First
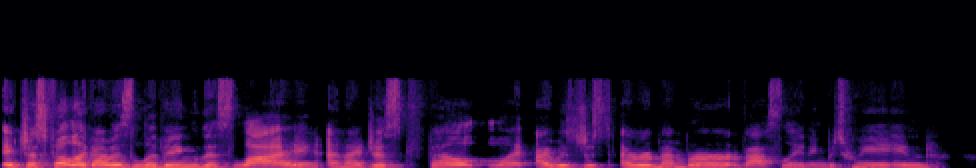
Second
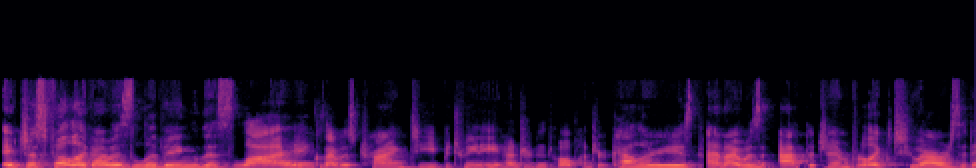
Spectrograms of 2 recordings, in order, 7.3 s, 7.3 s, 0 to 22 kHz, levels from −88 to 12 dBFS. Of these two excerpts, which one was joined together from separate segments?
second; 2 cuts; at 2.4 s, 5.3 s

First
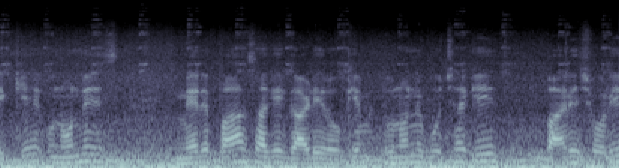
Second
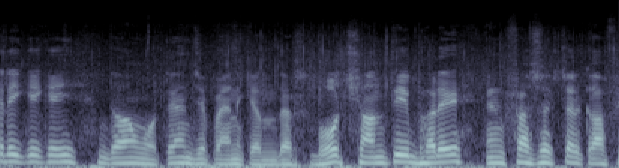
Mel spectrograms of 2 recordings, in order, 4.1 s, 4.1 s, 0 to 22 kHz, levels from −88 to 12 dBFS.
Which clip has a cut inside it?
first; 1 cut; at 2.5 s

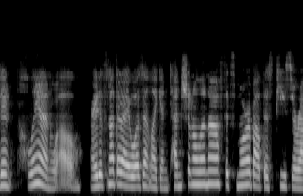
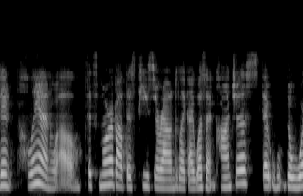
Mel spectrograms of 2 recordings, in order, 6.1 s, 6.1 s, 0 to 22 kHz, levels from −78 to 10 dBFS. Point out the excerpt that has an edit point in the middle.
second; 2 cuts; at 1.7 s, 5.1 s

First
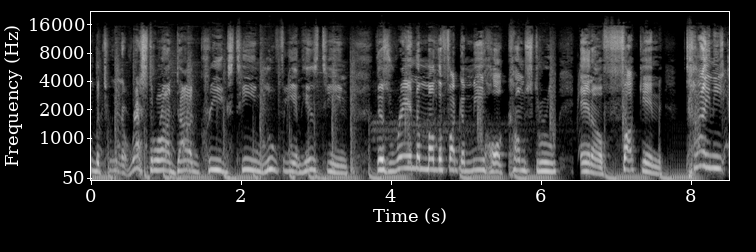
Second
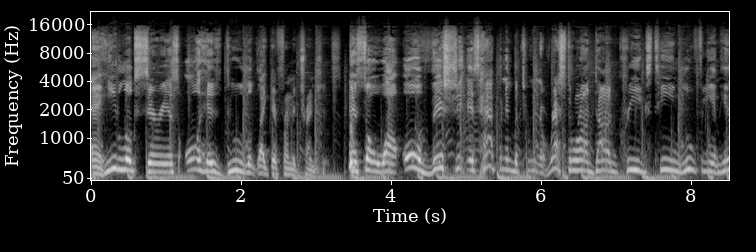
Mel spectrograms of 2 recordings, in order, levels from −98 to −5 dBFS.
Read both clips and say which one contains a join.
second; 1 cut; at 3.3 s

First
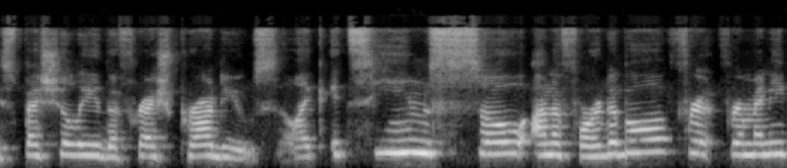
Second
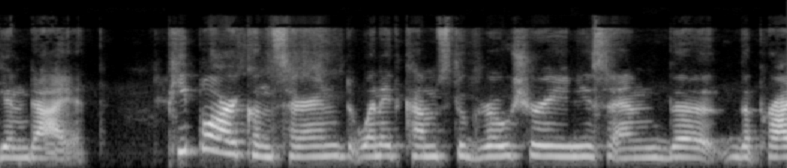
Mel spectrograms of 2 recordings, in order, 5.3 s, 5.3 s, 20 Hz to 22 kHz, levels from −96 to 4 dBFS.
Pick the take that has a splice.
second; 1 cut; at 1.0 s

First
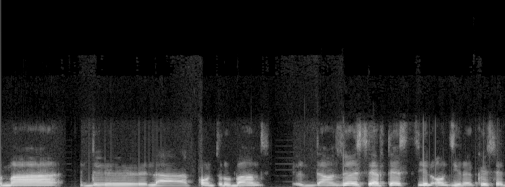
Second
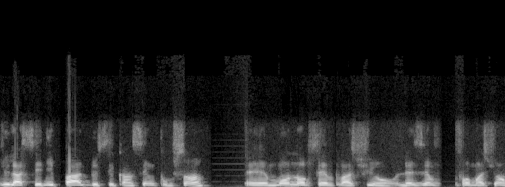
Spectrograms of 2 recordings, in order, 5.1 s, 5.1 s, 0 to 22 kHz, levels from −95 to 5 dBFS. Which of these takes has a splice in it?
first; 2 cuts; at 0.8 s, 3.0 s

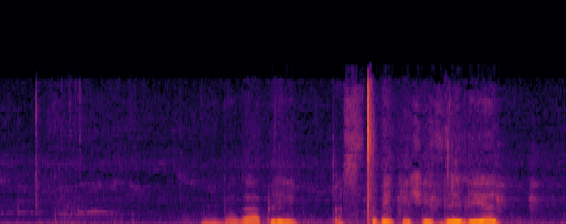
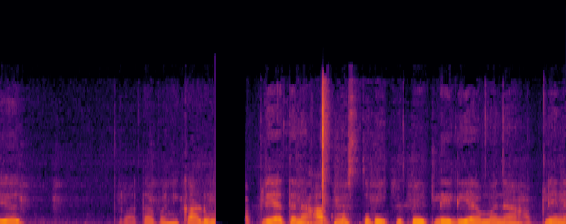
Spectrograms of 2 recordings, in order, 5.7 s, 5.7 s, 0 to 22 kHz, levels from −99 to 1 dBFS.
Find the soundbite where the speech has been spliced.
second; 1 cut; at 2.2 s

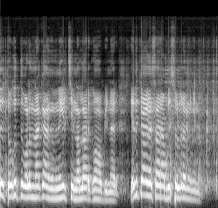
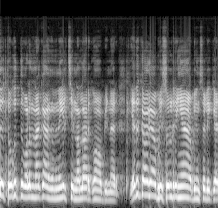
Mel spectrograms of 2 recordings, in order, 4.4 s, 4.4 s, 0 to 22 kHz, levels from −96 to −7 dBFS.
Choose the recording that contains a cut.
second; 1 cut; at 2.4 s

